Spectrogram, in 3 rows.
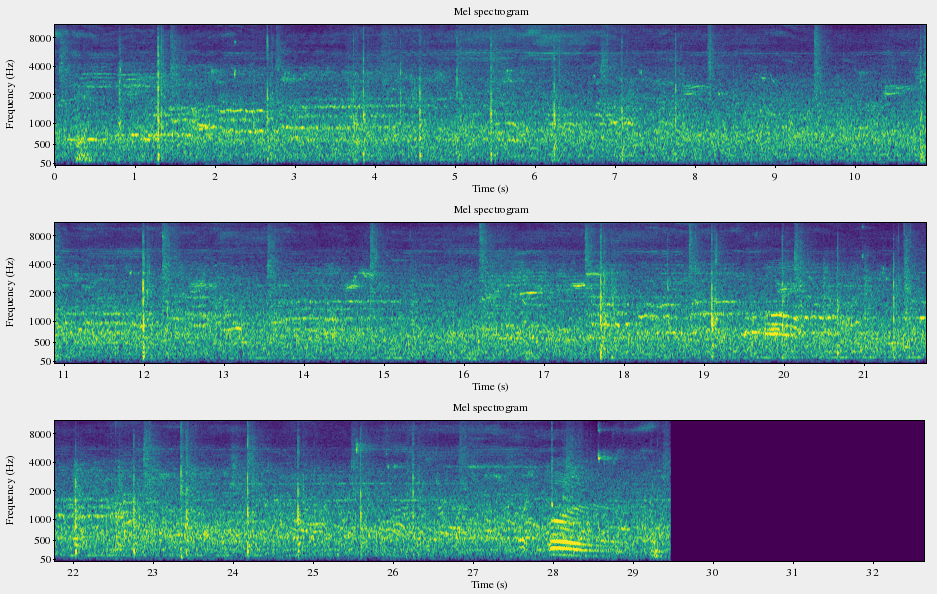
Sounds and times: Speech: 0:00.1 - 0:08.0, 0:11.0 - 0:29.4.

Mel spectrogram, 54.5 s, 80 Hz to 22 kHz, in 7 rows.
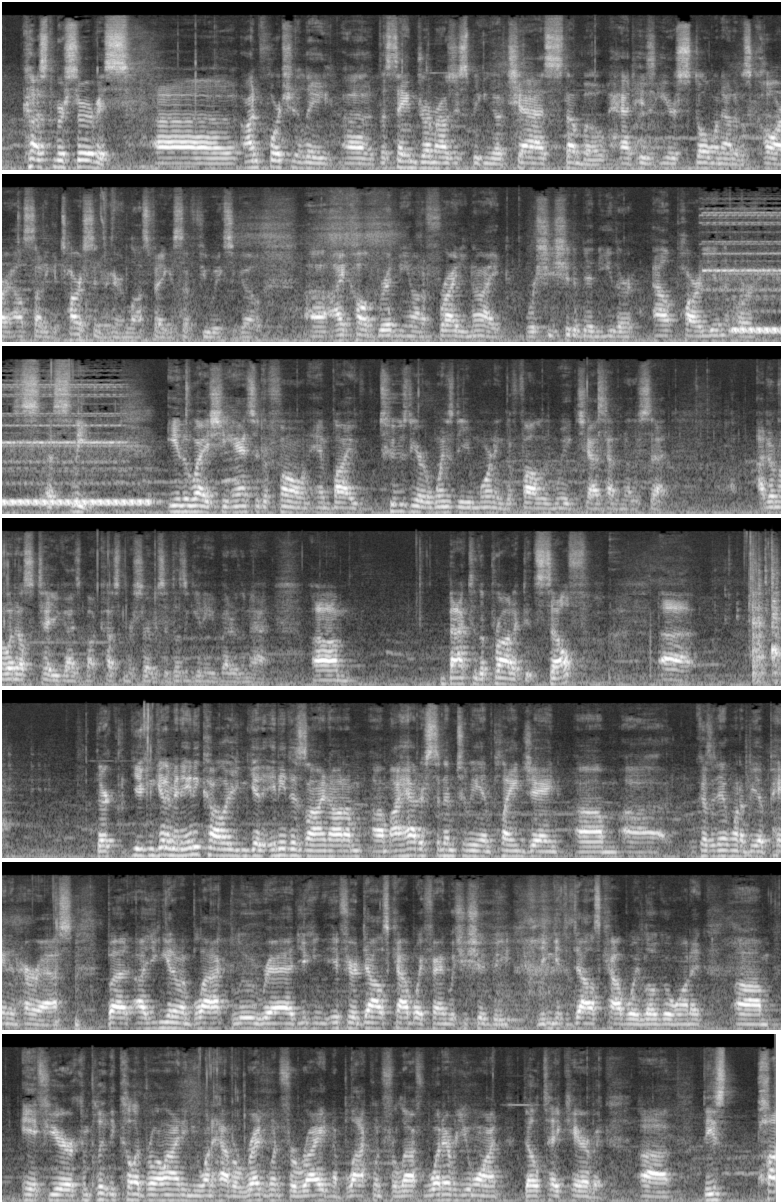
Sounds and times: Speech: 0:00.2 - 0:15.2, 0:17.2 - 0:22.3, 0:22.9 - 0:26.9, 0:27.8 - 0:29.3, 0:30.0 - 0:30.4, 0:32.1 - 0:54.4.

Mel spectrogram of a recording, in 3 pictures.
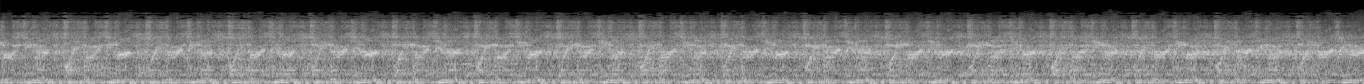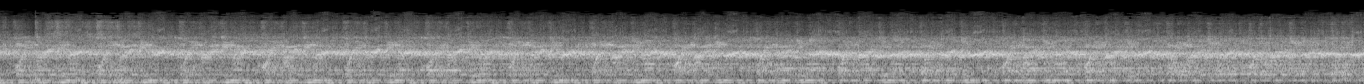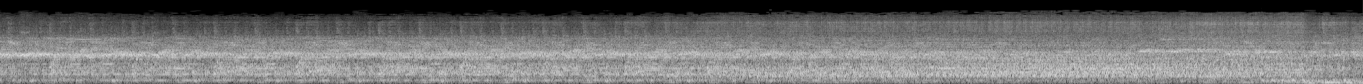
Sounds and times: Techno: 0:00.0 - 0:40.9.

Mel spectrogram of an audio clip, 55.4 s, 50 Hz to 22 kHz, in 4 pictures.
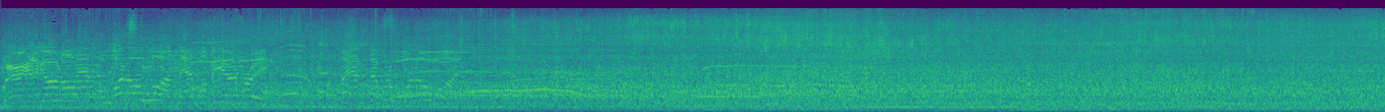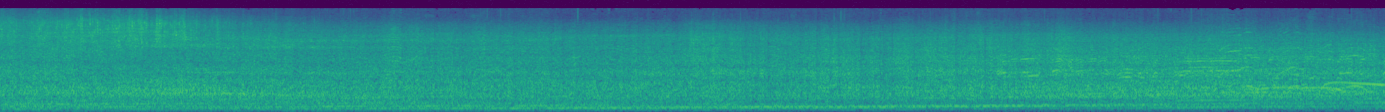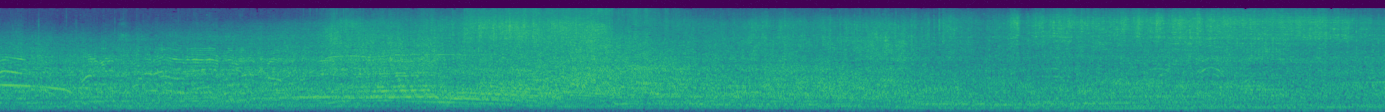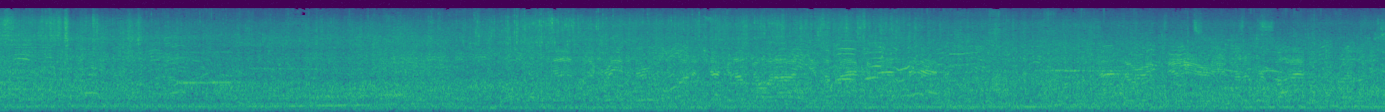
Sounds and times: Car passing by: 0:23.5 - 0:43.8.

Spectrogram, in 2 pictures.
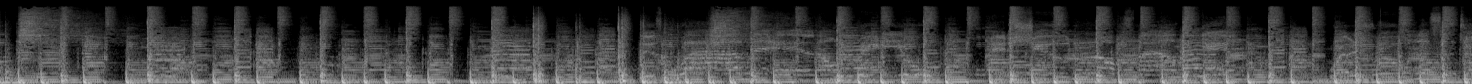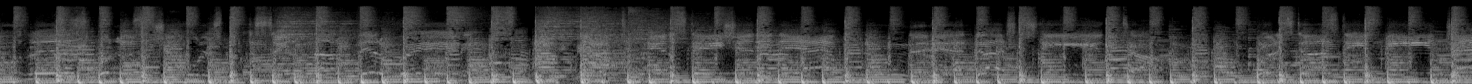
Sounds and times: Funk: 0:00.0 - 0:29.4.

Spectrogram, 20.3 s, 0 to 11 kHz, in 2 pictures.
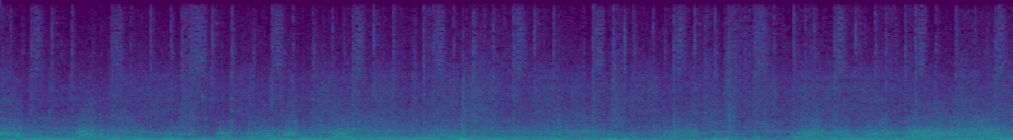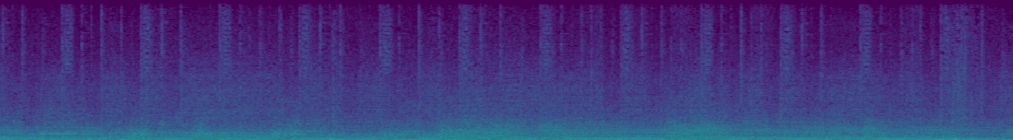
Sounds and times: Car: 0:00.0 - 0:20.2
Music: 0:00.0 - 0:20.2.

